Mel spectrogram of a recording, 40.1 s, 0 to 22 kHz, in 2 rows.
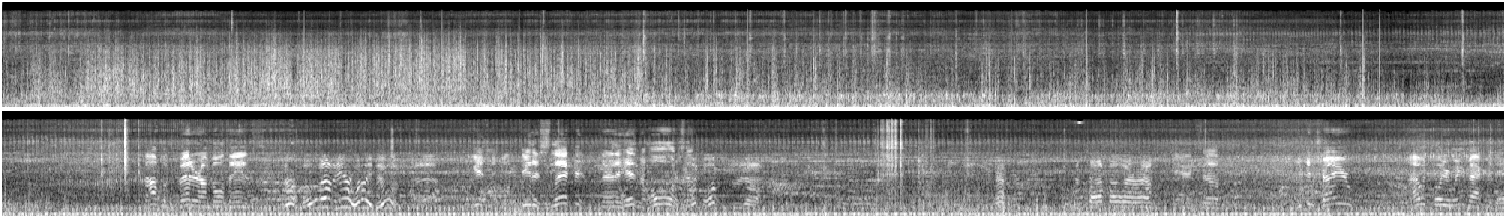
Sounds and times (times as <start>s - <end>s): Vehicle: 0.0s - 40.0s
Speech: 21.9s - 30.3s.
